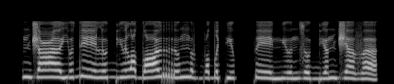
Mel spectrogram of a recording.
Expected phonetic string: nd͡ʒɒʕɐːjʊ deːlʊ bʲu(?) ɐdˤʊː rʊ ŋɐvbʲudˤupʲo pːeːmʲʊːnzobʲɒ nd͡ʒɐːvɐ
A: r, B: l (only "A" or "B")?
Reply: B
